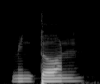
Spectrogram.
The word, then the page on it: minton: Mpur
